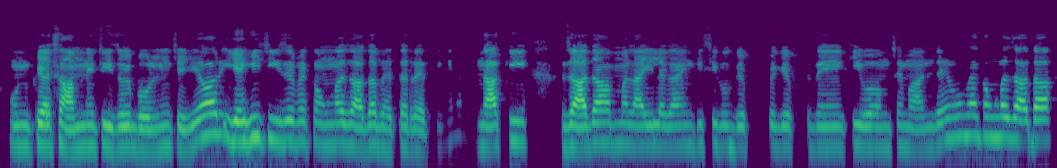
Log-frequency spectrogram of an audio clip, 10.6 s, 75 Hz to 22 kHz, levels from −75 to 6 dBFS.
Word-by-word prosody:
उनके 160 0 +3
सामने 155 +1 +3
चीज़ें 155 0 0
बोलनी 145 +2 -1
चाहिए 150 +3 -2
और 235 0 +4
यही 185 +3 +3
चीज़ें 185 -1 0
मैं 180 0 -4
कहूँगा 170 -1 -2
ज़्यादा 160 -1 +2
बेहतर 150 0 -5
रहती 140 +1 -6
हैं, 195 - -19 0.3
ना 155 0 +6
कि 185 -1 0 0.4
ज़्यादा 165 +2 +6
मलाई 160 -2 -2
लगाएँ, 160 0 -3
किसी 165 +1 -9
को 160 -1 -8
गिफ्ट 155 0 -7 0.2
पे 160 - -7
गिफ्ट 150 0 -9
दें 155 0 -3
कि 165 - -3
वो 155 0 -2
हमसे 150 +1 -10
मान 145 +1 -5
जाए। 175 +4 -4
वो 215 +2 -5
मैं 225 0 0
कहूँगा 210 0 0
ज़्यादा 195 -1 +4
160 Hz, 195 wpm, -22 LUFS, 155-180 Hz, 0.4 s, ना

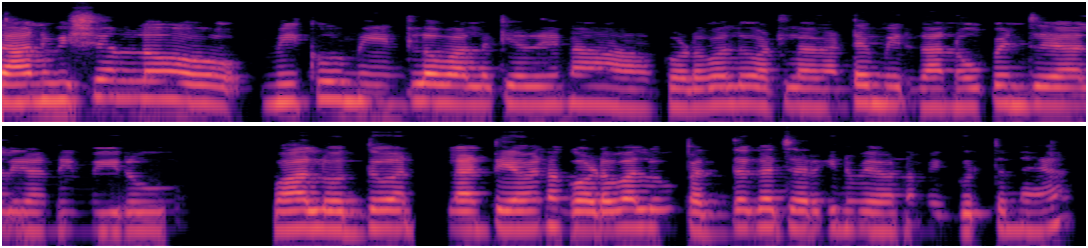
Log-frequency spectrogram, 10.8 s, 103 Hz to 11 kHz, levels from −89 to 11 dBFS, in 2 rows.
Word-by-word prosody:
దాని 230 +1 +8
విషయంలో 255 +1 +1 0.6
మీకు 230 +2 -1 0.2
మీ 230 - -2
ఇంట్లో 230 +2 +4
వాళ్ళకి 210 0 0
ఏదైనా 210 +1 -3 0.4
గొడవలు 200 +2 -1
అట్లా 195 0 -4
అంటే 220 +4 +1
మీరు 205 -2 -5
దాన్ని 190 0 -1
ఓపెన్ 205 0 -3
జేయాలి 200 -1 0
అండి 195 +1 -12
మీరు, 190 0 -4 0.7
వాళ్ళొద్దు 205 0 +3
అని 205 - -9 0.2
ఇలాంటియి 200 +1 +4
ఏమైనా 210 +2 -1
గొడవలు 210 +2 +4 0.2
పెద్దగా 205 +3 -1
జరిగినవేమన్నా 200 +1 -3
మీకు 180 -1 -18
గుర్తున్నయా? 195 +3 -7
205 Hz, 140 wpm, -28 LUFS, 195-215 Hz, 0.7 s, దాని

